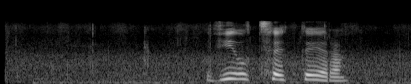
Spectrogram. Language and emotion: Russian, neutral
